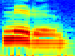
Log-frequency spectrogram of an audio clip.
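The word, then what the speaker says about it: miru (見る): Miru. – Miru. Okay. It's pronounced miru.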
